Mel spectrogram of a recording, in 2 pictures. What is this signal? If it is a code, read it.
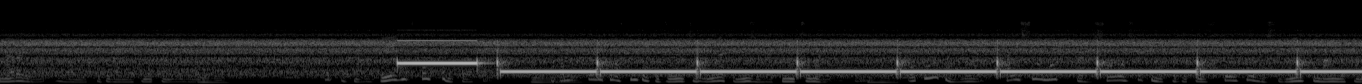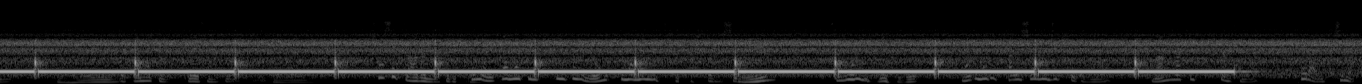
Radio time signal (WWV, Colorado), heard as ticks, one a second, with radio static, room echo and speech in Japanese.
